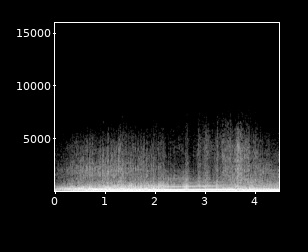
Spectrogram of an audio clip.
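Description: Light racing cars in a Junior Car Club race at Brooklands, with a loud, steady engine drone that holds one low pitch before briefly dipping near the end.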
